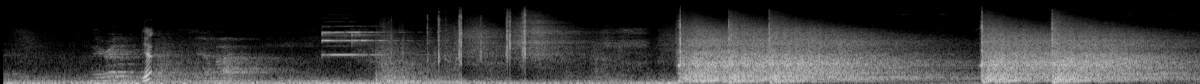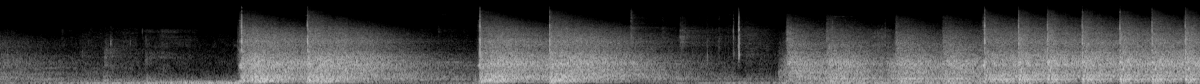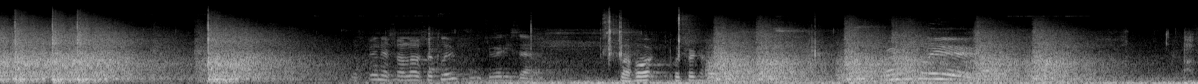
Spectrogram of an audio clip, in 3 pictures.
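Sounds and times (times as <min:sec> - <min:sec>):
pistol shots echoing indoors: 0:06.8 - 0:12.6, 0:14.4 - 0:27.5, 0:30.1 - 0:35.2.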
